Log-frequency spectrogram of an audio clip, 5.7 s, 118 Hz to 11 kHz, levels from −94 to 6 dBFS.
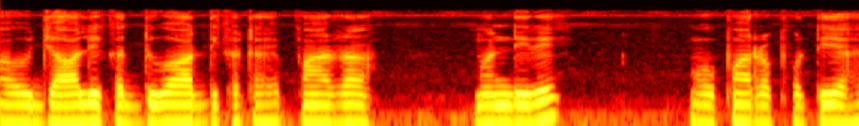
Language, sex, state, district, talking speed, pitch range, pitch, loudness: Chhattisgarhi, male, Chhattisgarh, Raigarh, 115 wpm, 125-130 Hz, 130 Hz, -17 LUFS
